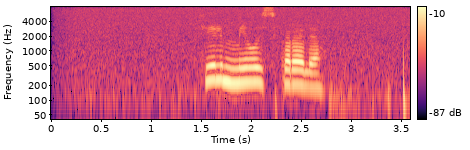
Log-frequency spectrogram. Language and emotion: Russian, neutral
